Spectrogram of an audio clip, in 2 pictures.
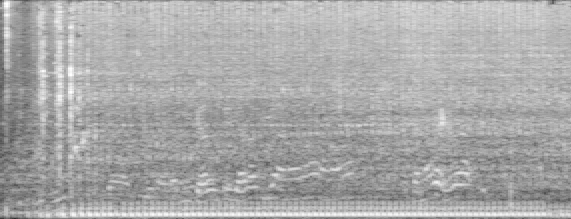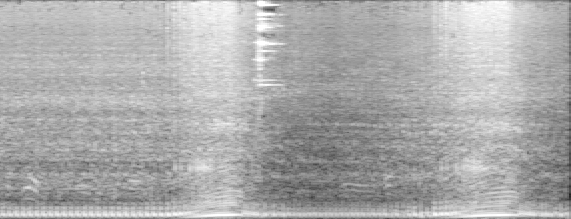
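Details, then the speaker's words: Honda Beat scooter after gluing the CVT clutch bell cover plate: idles low and revs cleanly on throttle blips, the squeal from the rear of the CVT case now gone. "nah berhasil ya jadi suara nyericit yang tadinya itu saat digas suara nyericit itu bunyi sekarang sudah hilang"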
